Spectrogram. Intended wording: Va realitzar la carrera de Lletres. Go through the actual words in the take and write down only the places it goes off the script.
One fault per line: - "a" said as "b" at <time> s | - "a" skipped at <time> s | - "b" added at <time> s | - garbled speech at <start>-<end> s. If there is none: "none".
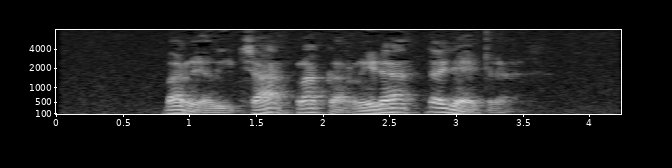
none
